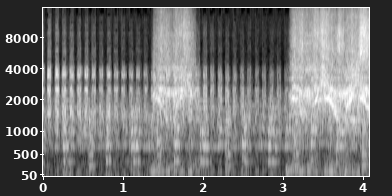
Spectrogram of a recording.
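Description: Techno track in a breakdown with the kick drum out: rapid ticking percussion runs on, a short scratchy swish of noise comes about a second and a half in, and a louder wobbling, scratchy noise sound enters about three seconds in.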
